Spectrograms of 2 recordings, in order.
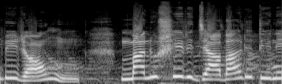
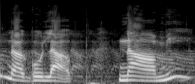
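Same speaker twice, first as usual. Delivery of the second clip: normal talking voice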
